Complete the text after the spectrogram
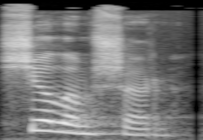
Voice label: "сьӧлӧмшӧр", Komi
